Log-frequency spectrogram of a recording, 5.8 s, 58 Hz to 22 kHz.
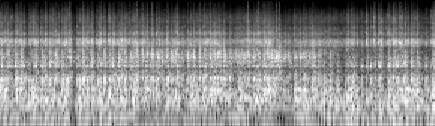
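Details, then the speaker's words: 2012 Chevy Caprice PPV 6.0 LS V8, one month after DOD delete with stage 2 cam, new lifters and rockers, cold start, no misfire codes: fast metallic ticking over idle, louder with RPM; suspected driver's side lifter or rocker. "and it gets louder with RPM okay this was enough so now I'm gonna just go straight in and remove the valve cover uh on the driver's side which is uh sounds like that's where uh sound is coming from"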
